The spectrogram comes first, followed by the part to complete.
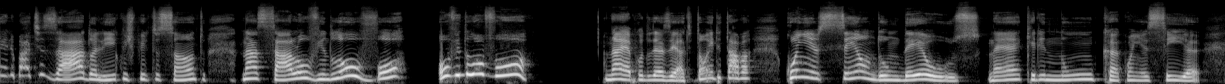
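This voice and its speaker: A woman's animated voice, fairly high in pitch, with lively intonation at a moderate pace, in a dry, close sound without echo. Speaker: church podcast co-host. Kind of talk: testimony.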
